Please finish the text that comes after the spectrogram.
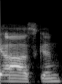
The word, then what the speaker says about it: Oskin: I say Oskin, so Oskin. That's always been my pronunciation.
